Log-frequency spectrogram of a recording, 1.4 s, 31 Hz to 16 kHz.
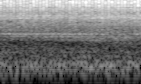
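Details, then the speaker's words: Hyundai Accent gasoline after fixing P0300/P0301/P0302 misfire (no spark at cylinder 1) by fitting a genuine ignition coil: codes cleared, check engine light off, engine idles smoothly with a steady low hum and no more vibration. "Wala na siya vibrate. So okay lang."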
